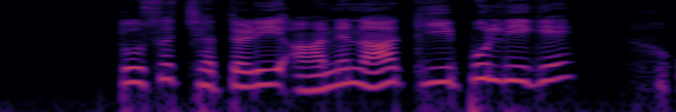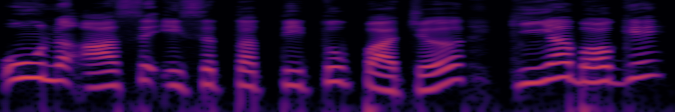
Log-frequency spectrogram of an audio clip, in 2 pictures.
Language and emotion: Dogri, angry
